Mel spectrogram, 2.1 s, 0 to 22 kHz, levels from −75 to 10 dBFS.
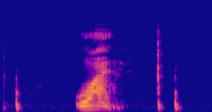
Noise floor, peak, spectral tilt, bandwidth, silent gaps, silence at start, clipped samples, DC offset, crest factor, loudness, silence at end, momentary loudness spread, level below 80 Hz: -68 dBFS; -2 dBFS; -5.5 dB/octave; 7.8 kHz; none; 0.15 s; under 0.1%; under 0.1%; 18 dB; -17 LUFS; 0.35 s; 20 LU; -68 dBFS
